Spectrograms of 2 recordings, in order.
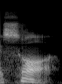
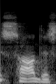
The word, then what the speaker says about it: saw: do W No final a pronúncia correta é só como em eu estou só isso ocorre em várias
